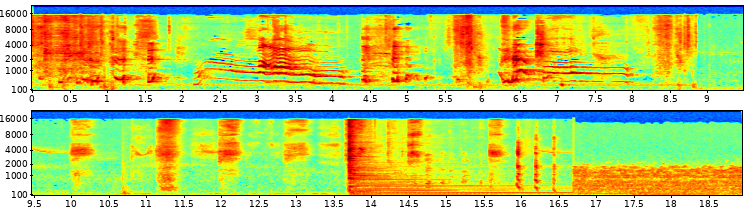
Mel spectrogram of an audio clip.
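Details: Angry, aggressive domestic cat giving drawn-out growling yowls with stepped, wavering tones in several bursts over the first half, followed by scattered knocks, thumps and a steady hum, with a person's voice at times.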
